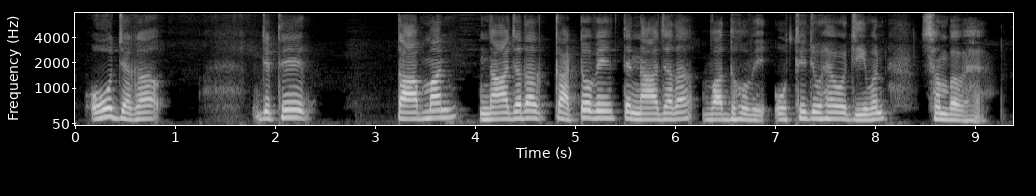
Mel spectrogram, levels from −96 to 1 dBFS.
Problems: none marked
